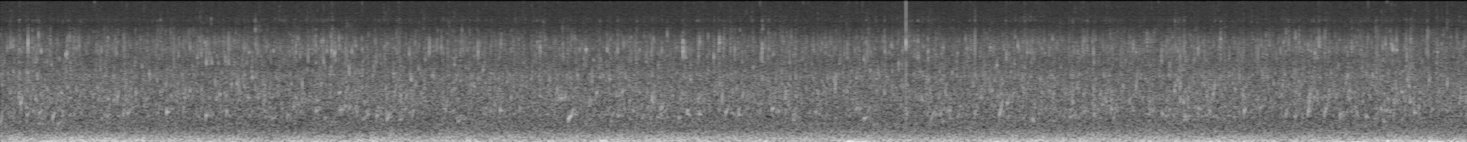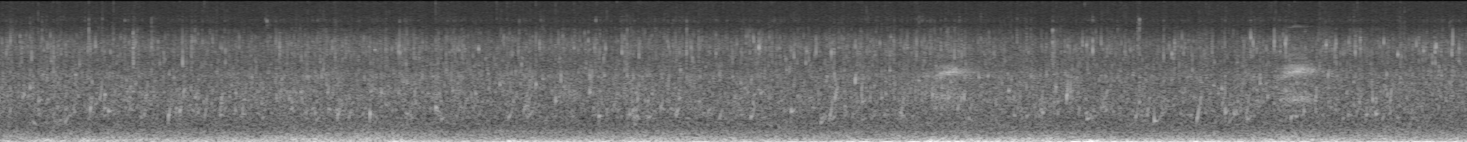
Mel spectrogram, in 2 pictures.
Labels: Are people talking nearby?
no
